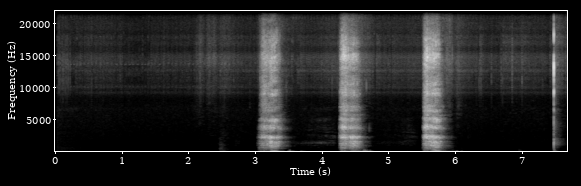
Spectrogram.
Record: {
  "exhalation_length": "7.7 s",
  "exhalation_amplitude": 25244,
  "exhalation_signal_mean_std_ratio": 0.29,
  "survey_phase": "alpha (2021-03-01 to 2021-08-12)",
  "age": "45-64",
  "gender": "Male",
  "wearing_mask": "No",
  "symptom_none": true,
  "smoker_status": "Ex-smoker",
  "respiratory_condition_asthma": false,
  "respiratory_condition_other": false,
  "recruitment_source": "REACT",
  "submission_delay": "5 days",
  "covid_test_result": "Negative",
  "covid_test_method": "RT-qPCR"
}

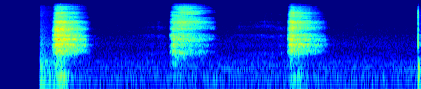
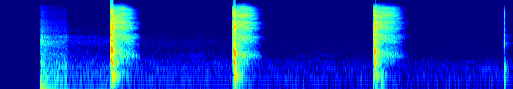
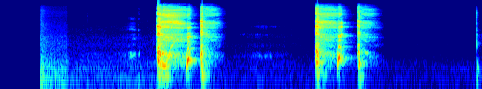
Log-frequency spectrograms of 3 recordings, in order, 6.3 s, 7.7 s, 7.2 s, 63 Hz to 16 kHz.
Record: {
  "exhalation_length": "6.3 s",
  "exhalation_amplitude": 14449,
  "exhalation_signal_mean_std_ratio": 0.33,
  "three_cough_length": "7.7 s",
  "three_cough_amplitude": 26028,
  "three_cough_signal_mean_std_ratio": 0.2,
  "cough_length": "7.2 s",
  "cough_amplitude": 26028,
  "cough_signal_mean_std_ratio": 0.29,
  "survey_phase": "beta (2021-08-13 to 2022-03-07)",
  "age": "45-64",
  "gender": "Female",
  "wearing_mask": "No",
  "symptom_cough_any": true,
  "symptom_runny_or_blocked_nose": true,
  "symptom_sore_throat": true,
  "symptom_fatigue": true,
  "symptom_headache": true,
  "symptom_loss_of_taste": true,
  "smoker_status": "Never smoked",
  "respiratory_condition_asthma": false,
  "respiratory_condition_other": false,
  "recruitment_source": "Test and Trace",
  "submission_delay": "2 days",
  "covid_test_result": "Positive",
  "covid_test_method": "RT-qPCR",
  "covid_ct_value": 26.4,
  "covid_ct_gene": "ORF1ab gene"
}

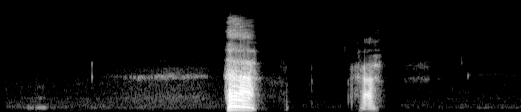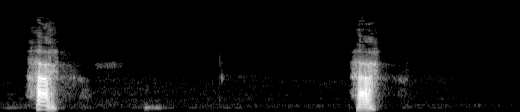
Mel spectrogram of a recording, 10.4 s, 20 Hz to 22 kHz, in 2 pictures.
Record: {
  "exhalation_length": "10.4 s",
  "exhalation_amplitude": 32767,
  "exhalation_signal_mean_std_ratio": 0.18,
  "survey_phase": "beta (2021-08-13 to 2022-03-07)",
  "age": "45-64",
  "gender": "Male",
  "wearing_mask": "No",
  "symptom_cough_any": true,
  "symptom_sore_throat": true,
  "symptom_fatigue": true,
  "smoker_status": "Ex-smoker",
  "respiratory_condition_asthma": false,
  "respiratory_condition_other": false,
  "recruitment_source": "Test and Trace",
  "submission_delay": "1 day",
  "covid_test_result": "Positive",
  "covid_test_method": "LFT"
}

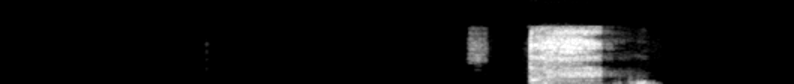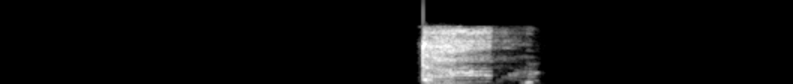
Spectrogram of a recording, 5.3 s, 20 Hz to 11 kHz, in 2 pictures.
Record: {
  "cough_length": "5.3 s",
  "cough_amplitude": 32768,
  "cough_signal_mean_std_ratio": 0.25,
  "survey_phase": "alpha (2021-03-01 to 2021-08-12)",
  "age": "18-44",
  "gender": "Female",
  "wearing_mask": "No",
  "symptom_none": true,
  "symptom_onset": "6 days",
  "smoker_status": "Ex-smoker",
  "respiratory_condition_asthma": false,
  "respiratory_condition_other": false,
  "recruitment_source": "REACT",
  "submission_delay": "3 days",
  "covid_test_result": "Negative",
  "covid_test_method": "RT-qPCR"
}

